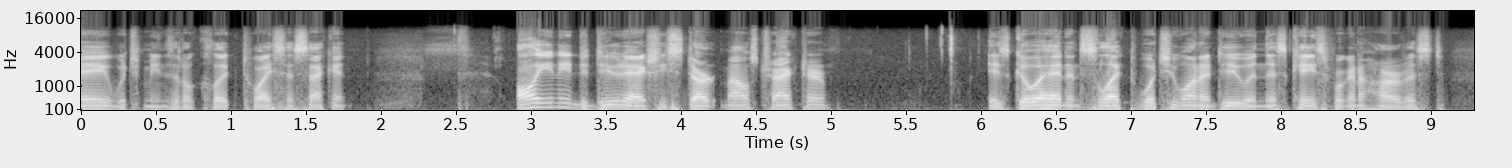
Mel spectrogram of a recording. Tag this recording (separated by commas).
Speech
